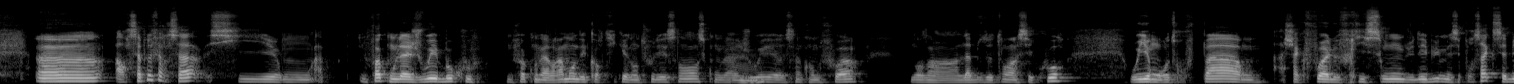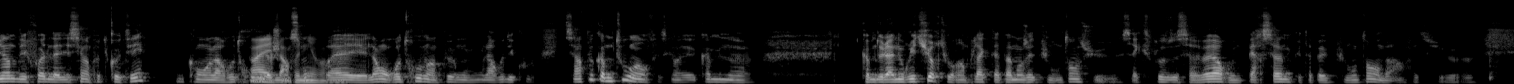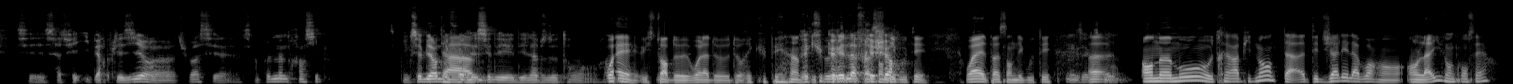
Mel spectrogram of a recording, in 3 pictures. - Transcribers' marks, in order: tapping; unintelligible speech
- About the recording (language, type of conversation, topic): French, podcast, Quand une chanson te rend nostalgique, est-ce que tu la cherches ou tu l’évites ?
